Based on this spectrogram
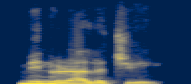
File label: "mineralogy", Indian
